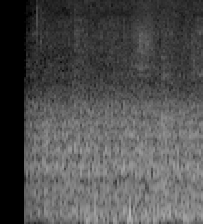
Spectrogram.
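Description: Steady background noise of the recording, a low rumble and hiss with no distinct events, switching on abruptly about a quarter second in out of digital silence.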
